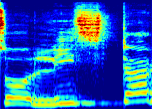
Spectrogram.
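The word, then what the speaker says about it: Lister: doctor Joseph লিস্টার কি নাম Joseph Joseph লিস্টার লিস্টার উচ্চারণটা আসলে সঠিক উচ্চারণ লিস্টারই বাট মেডিকেলে অপশনে বললাম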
